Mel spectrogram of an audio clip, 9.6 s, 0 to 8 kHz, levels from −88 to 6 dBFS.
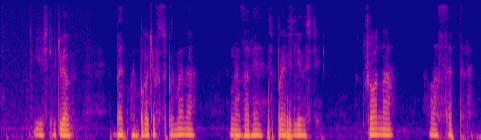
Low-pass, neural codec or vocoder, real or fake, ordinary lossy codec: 7.2 kHz; none; real; AAC, 32 kbps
